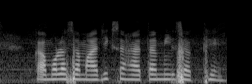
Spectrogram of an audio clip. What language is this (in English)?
Chhattisgarhi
